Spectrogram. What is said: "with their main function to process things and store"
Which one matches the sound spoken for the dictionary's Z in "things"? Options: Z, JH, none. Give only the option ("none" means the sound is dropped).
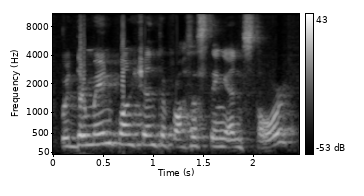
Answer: none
